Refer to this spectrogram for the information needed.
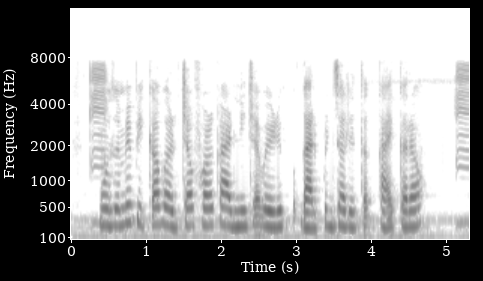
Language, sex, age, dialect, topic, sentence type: Marathi, female, 18-24, Varhadi, agriculture, question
